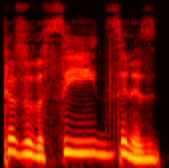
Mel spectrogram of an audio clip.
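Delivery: high, drawn-out comic voice; silly ailment voice. Pretend. Wife explaining Monty's stomach trouble, in a silly voice. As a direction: pitch it up and stretch out the medical word. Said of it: "I have to say it in that voice".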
